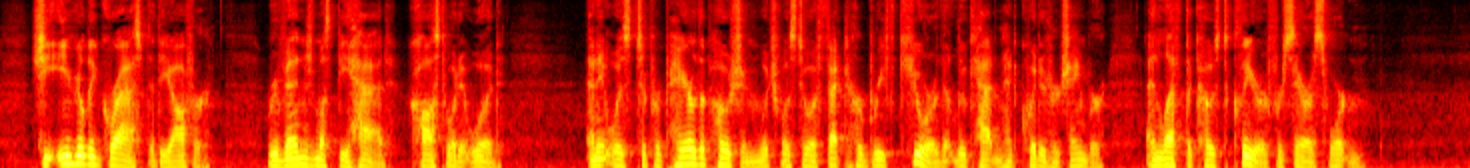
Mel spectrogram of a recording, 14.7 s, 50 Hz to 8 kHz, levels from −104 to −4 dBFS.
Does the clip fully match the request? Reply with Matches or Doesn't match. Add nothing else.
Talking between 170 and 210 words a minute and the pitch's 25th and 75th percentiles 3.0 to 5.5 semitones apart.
Matches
